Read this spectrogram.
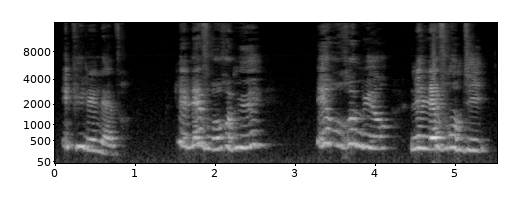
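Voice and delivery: agitated confession from a shaken man; agitated accused man. Acted. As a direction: tell it urgently, building as the lips speak.

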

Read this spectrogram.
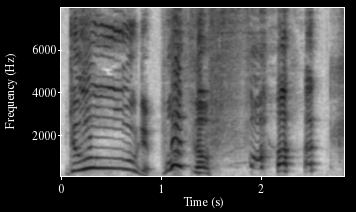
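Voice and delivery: high, loud disbelieving yell; shocked outburst. Real, not acted. Player shocked by his sim, loud disbelieving yell. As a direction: blurt it out in shock.

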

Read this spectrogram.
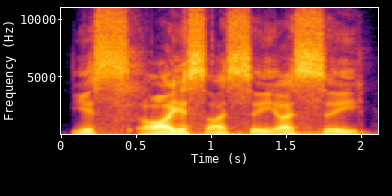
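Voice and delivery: ordinary delivery

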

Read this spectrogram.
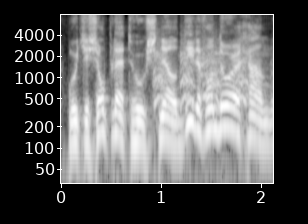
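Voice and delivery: high, loud cocky call; cocky kitten. A narrator's reading. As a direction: show off to a friend. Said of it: "roept Lucy". (stoer katje, hoog en luid)

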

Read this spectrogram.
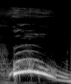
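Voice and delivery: high loud celebratory whoo; a real whoop of delight; excited whoop. Real, not acted. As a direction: let out a big joyful holler. Celebrating a team's wins.

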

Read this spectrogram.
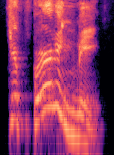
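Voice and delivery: high, strained voice in pain; the blind beggar cries that Newman's presence burns. Acted.

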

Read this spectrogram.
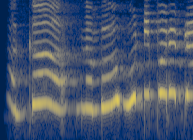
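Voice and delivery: put-on a kid thrilled about the trip, yelling to her sister; excited little girl calling out the good news; excited child shout.

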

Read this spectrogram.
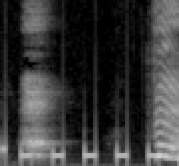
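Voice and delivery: high sharp gasp of discovery; excited gasp; surprised gasp. Acted. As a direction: gasp as if spotting something. Looking through cosminoculars.

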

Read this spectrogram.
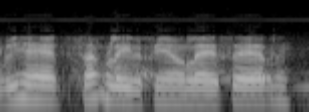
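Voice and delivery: normal talking voice

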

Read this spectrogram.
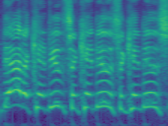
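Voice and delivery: high-pitched, insistent mock plea; panicky child. Convinced daughter to dad on the bike, panicky protest. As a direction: play a little girl protesting over and over.

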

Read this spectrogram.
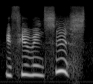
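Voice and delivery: a tiny buzzing wasp; high buzzy insect voice. Acted. Yellow jacket accepts fight.

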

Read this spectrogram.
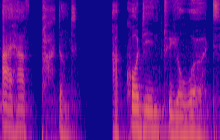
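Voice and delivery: slow, soft, whispered words; whispered pardon. Retold or imitated. God granting pardon in a slow whisper. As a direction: breathe out God's pardon gently. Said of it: "God said".

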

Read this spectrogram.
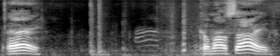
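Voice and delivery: loud call to come outside. Real, not acted. Man calling his girlfriend outside from the alley, loud. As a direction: raise the voice to call her out.

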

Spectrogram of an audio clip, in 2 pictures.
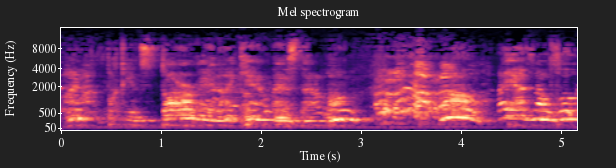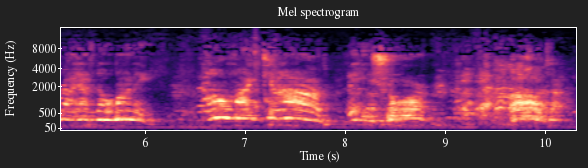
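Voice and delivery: high, loud, raspy-edged cartoon mom voice, laughing through it; Marge Simpson impression. Storyteller imitates the starving airport lady on the phone, high and loud Marge-style squawk. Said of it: "she was related, I think, to Marge Simpson".

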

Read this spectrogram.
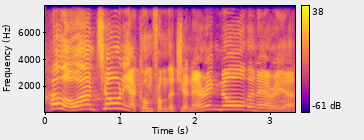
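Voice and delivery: put-on a foreigner having a go at a northern English accent; generic northern English accent. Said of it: "No one sounds remotely like how I do it".

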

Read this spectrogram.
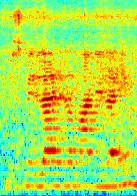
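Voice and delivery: ordinary delivery

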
